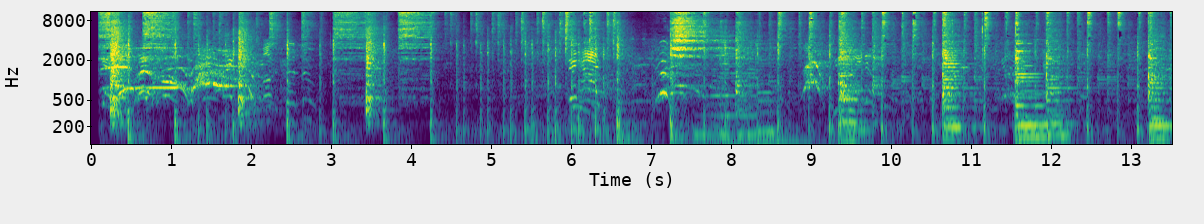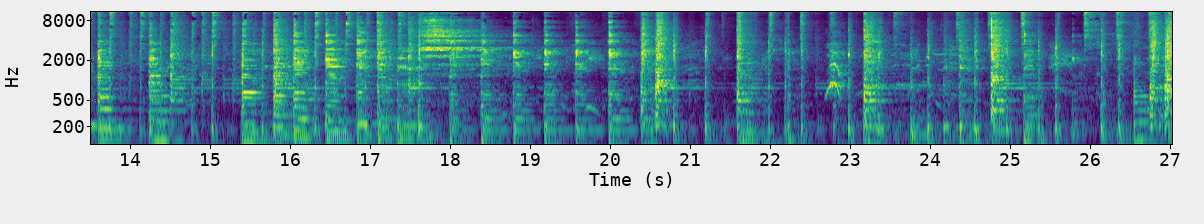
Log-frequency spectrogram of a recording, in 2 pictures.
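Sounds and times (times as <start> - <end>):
drum kit groove: 0.1 - 27.0
electric bass guitar notes: 5.1 - 27.0.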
